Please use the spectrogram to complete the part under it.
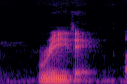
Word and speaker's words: Reading: Not pronounced like the verb Brett cannot do and the task Will excels at. Reading.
